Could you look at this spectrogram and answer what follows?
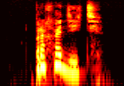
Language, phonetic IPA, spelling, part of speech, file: Russian, [prəxɐˈdʲitʲ], проходить, verb, Ru-проходить.ogg
- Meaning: 1. to pass, to go, to walk 2. to pass by 3. to pass, to go by, to elapse, to slip by 4. to be over 5. to go off, to be held 6. to study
